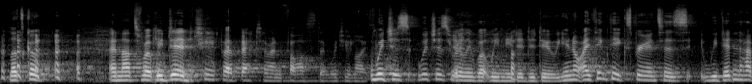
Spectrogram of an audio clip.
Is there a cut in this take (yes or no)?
no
